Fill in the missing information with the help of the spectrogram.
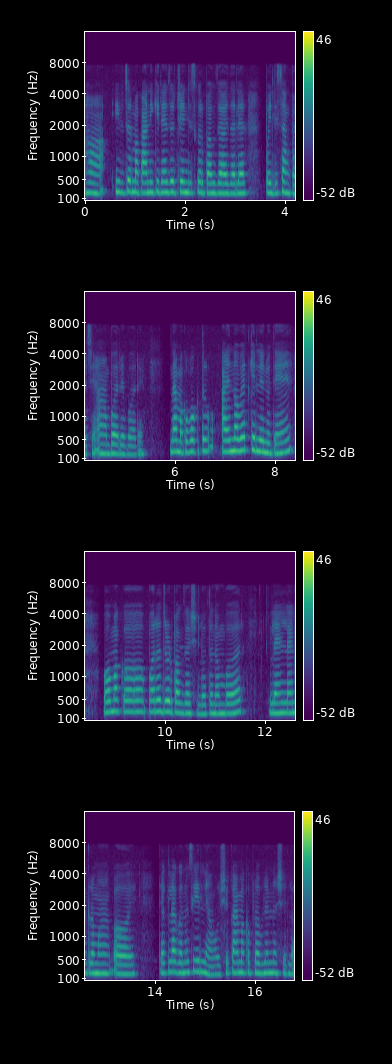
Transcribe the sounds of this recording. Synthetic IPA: ɦãifd͡zəɾm̤akanik̬it̪jãd͡zəɾt͡ɕẽɲd͡ʑiskəɾpakd͡zajd͡zaljaɾ | pəilisãŋɡ̚pat͡ɕẽɦãbəɾẽbəɾẽ | nam̤akafəkt̪əɾajnəʋjat̪kelːẽnɦot̪ẽ | ʋəmakəpəɾət̪̚d͡zoɽpakd͡zaɕilət̪ənəmbəɾ | lẽɳɖlainkɾəmãkəj | t̪jaklaɡənũːt͡sjelːjãʋəɾɕikãjmakapɾɔblemnəɕila

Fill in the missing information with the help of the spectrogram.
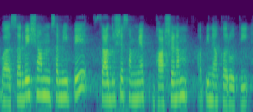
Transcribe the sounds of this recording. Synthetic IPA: sɐɾʋeːʃaːmsɐmiːpeː | saːd̪ɾuʃɐsɐmjɐk̚bʱaːʃɐɳɐm | ɐ̰pinakɐɾoːt̪i

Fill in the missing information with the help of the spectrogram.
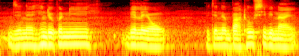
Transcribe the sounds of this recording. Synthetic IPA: zenaɦindupʰani | belajaw | bitenɯbatʰɔwsibinaj

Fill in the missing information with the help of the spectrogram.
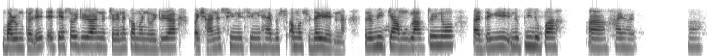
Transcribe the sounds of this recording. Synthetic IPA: bɐɾumtoletetestojduɾanɐt͡ʃɐɡɐnɐkɐmɐnojduɾapɐjsanɐsinisiniɦajbɐsu̥ʔɐ̰mɐsudɐjɾedɐnɐɐdumikijamuk̚lak̚tujnoɐdɐɡinupinupa | hajɦoj

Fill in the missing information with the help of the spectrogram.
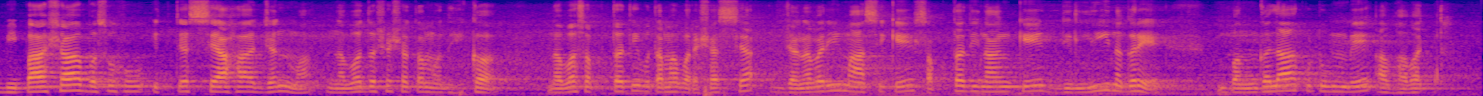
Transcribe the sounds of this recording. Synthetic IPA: ʋipaːʃaːbɐsuɦuit̪jɐsjaːɦɐ̆d͡ʒɐnmɐnɐʋɐd̪ɐʃɐʃɐt̪ɐmɐd̪ʱikɐ | nɐʋɐsɐp̚t̪ɐt̪iʋut̪ɐmɐʋɐɾɐʃɐsja | d͡ʒɐnɐʋɐɾimaːsikeːsɐp̚t̪ɐd̪inaːŋkeːd̪ilːiːnɐɡɐɾḛː | bɐŋɡɐlaːkuʈumbeːʔɐbʱɐʋɐt̪

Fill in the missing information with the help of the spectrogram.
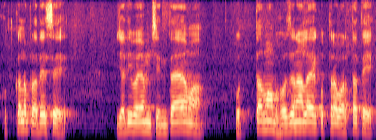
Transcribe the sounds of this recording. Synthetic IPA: ut̪kɐlɐpɾɐd̪eːse | d͡ʒɐd̪ibɐjɐmt͡ʃint̪ajamɐ | ut̪ːɐmɐbʱoːd͡ʒɐnalɐjekut̪ːɾɐʋɐɾt̪ɐt̪e

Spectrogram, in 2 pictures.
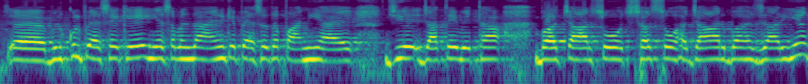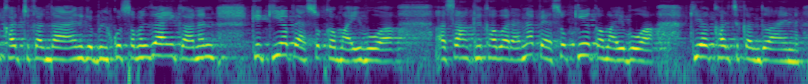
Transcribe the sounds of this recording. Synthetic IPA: bɪlkʊlpɛːsekʰeːɪiẽsɐməd͡ʑʱnd̪aːɦɪnɪ̆kipɛːsot̪ɐpaːniaːɦe | d͡ʑiẽd͡ʑaːt̪eʋeːʈʰa | bɐt͡ɕaːɾsɔt͡ɕʰɐsɔɦɐzaːɾbɐɦɐzaːɾɪə̃kʰɐɾt͡ɕkɐ̃nd̪aːɦɪnɪ̆kibɪlkʊlsɐməd͡ʑʱnd̪aːɦĩkaːnənɪ̆ | kikiːə̃pɛːsokɐmaːibuaː | ɐsãkʰexɐbəɾaɦnapɛːsokiːə̃kɐmaːibuaː | kijə̃kʰɐɾt͡ɕkɐ̃nd̪oaːɦɪnɪ̆

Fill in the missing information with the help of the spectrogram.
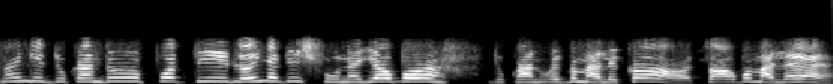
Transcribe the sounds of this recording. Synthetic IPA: naŋɡidukandʊpɔt̚diloinadiʃunajawbɔdukanwebɔmalɛkɔt͡sawbɔmalɛ

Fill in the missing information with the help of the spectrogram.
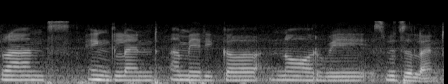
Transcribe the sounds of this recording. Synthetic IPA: fɾãːns | iŋɡleɳɖɐmeːɾikanaːɾʋesʋitzəlãɳɖ

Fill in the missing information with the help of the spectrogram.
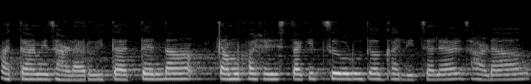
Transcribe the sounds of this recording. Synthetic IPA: at̪ãːmid͡zʱaɽaɾoit̪at̪ːɛnːa | amkʰaɕad̪ist̪akit͡səɽud̪ʱaɡʱaliːt͡saljaɾd͡zʱaɽa

